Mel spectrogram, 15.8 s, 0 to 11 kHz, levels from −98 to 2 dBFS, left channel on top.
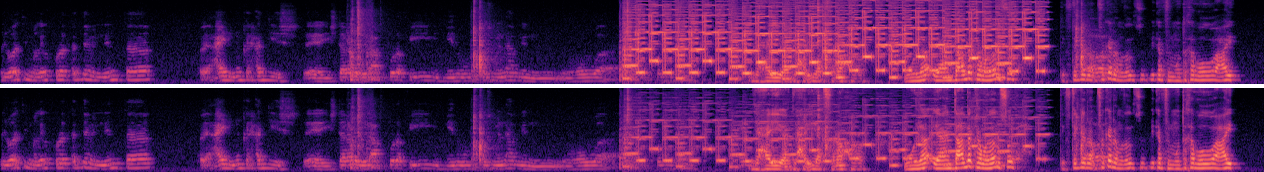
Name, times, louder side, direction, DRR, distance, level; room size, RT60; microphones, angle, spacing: voice 1, 0.0-1.9 2.5-7.8 8.0-8.7 9.1-9.5 13.5-13.9, right 1 dB, 15° right, 1.6 m, -43 dB
sound 1, 4.3-4.9 5.9-6.3 7.7-8.7 10.0-10.7 11.5-11.6 12.1-12.5 13.4-13.8, left 3 dB, 25° left, 1.1 m, -40 dB
sound 2, 7.8-13.1, left 9 dB, 75° left, 0.3 m, -26 dB
voice 2, 9.4-12.9 13.2-15.4, right 4 dB, 60° right, 0.6 m, -28 dB
3.9 x 3.4 x 3.4 m
head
